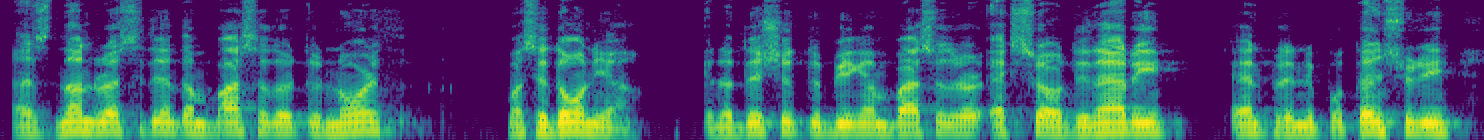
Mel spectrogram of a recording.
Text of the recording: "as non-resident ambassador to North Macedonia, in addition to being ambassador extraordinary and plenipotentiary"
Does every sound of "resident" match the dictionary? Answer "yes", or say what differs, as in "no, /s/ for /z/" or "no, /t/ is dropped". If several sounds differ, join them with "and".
no, /s/ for /z/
